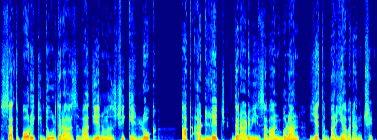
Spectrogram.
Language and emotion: Kashmiri, neutral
